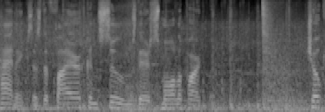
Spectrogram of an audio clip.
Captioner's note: fire roaring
